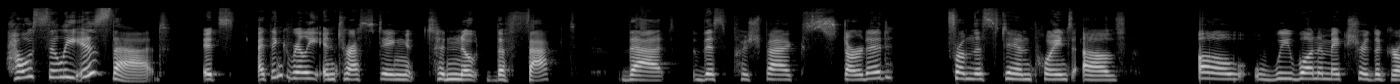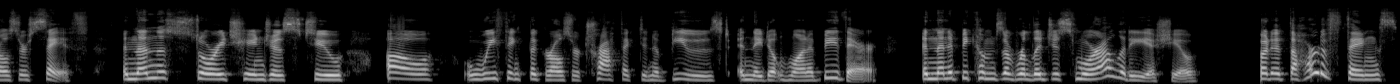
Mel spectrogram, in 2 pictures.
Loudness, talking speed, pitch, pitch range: -22 LUFS, 145 wpm, 245 Hz, 225-275 Hz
